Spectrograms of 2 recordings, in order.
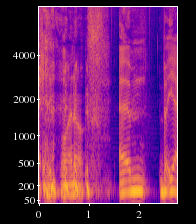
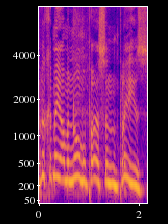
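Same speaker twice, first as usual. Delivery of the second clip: drawn-out female voice, pitched way up. Recapping a scene and voicing a woman's plea, high-pitched woman voice. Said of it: "I'm assigning a high pitch voice".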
